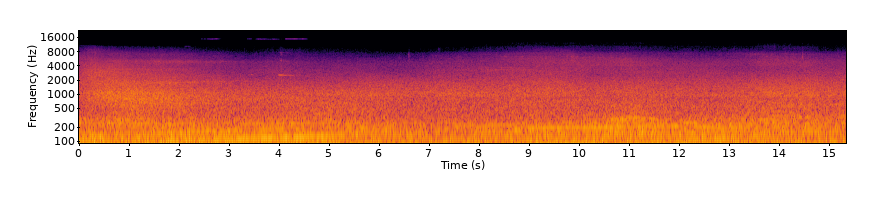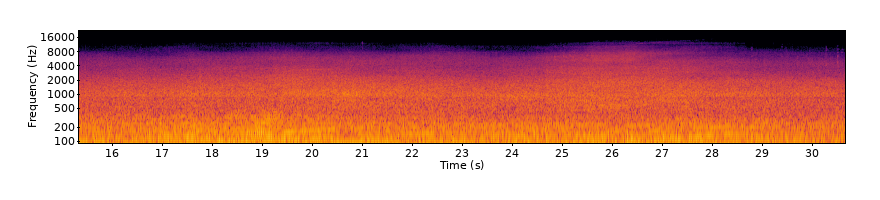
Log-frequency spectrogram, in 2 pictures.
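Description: Urban road traffic, cars driving past steadily, mixed with a low wind rumble on the microphone of a moving scooter.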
